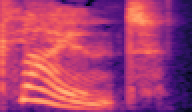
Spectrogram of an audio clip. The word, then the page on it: client: British English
